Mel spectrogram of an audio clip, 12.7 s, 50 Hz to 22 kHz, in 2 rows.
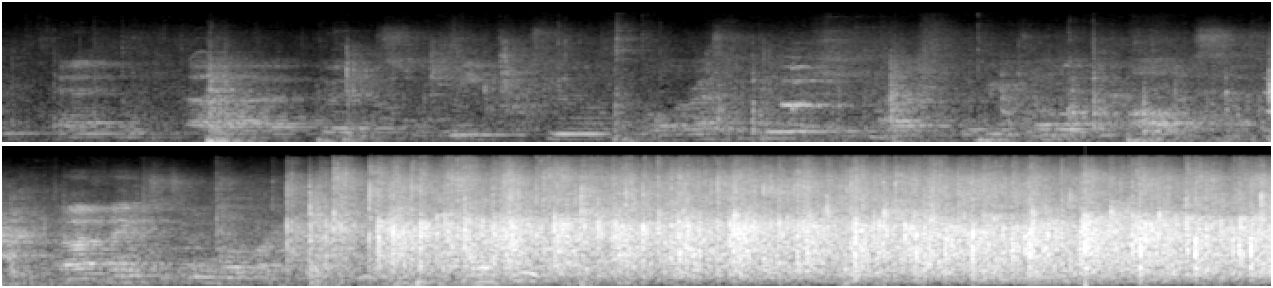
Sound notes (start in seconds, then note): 7.3 speaker muffled by applause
